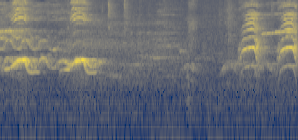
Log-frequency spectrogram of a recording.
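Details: Black-throated laughingthrush, a kept songbird, singing, played to spur other pet birds to sing: loud slurred whistled phrases rising and falling, a pause, then higher bright fluting notes with buzzy overtones.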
